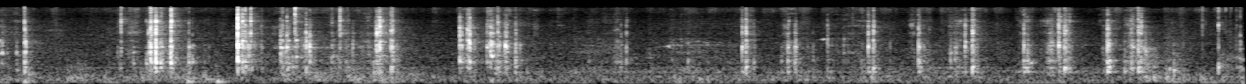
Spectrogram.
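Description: Light, irregular clicks and taps of a plastic toy train engine being handled and turned over in the hands, its wheels and side rod moving.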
